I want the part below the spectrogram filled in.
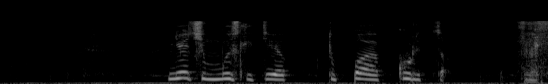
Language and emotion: Russian, angry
